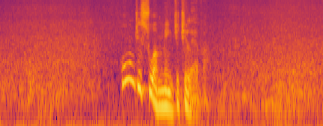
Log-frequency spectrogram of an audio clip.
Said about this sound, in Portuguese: Ouça o barulho do mar.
